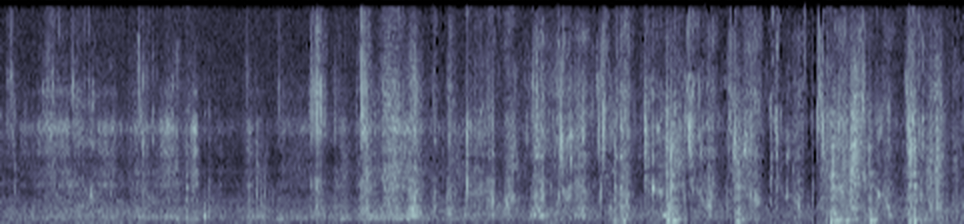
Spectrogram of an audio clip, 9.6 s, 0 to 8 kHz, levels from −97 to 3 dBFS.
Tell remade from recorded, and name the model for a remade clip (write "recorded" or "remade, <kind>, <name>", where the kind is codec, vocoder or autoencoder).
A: recorded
